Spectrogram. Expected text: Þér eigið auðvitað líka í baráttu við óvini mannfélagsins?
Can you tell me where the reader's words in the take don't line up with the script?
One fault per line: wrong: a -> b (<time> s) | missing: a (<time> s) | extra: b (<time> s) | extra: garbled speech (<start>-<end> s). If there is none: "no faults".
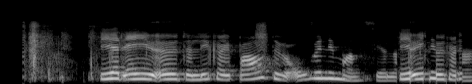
extra: garbled speech (4.0-4.6 s)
